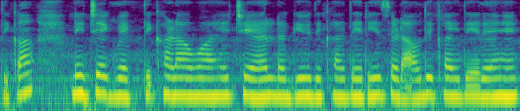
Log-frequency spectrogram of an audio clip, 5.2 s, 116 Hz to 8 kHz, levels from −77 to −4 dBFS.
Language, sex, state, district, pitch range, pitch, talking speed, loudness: Hindi, female, Uttar Pradesh, Varanasi, 200-210 Hz, 205 Hz, 220 wpm, -13 LUFS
